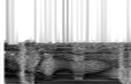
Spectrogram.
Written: acrylamide

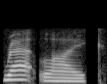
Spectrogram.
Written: ratlike

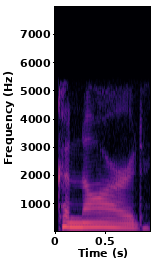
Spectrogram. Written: canard

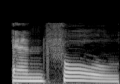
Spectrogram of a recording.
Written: enfoldment

